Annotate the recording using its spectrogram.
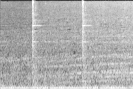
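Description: Edited sound effect under an on-screen tally: a deep, steady rumble with a sharp metallic hit twice, about three quarters of a second apart.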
